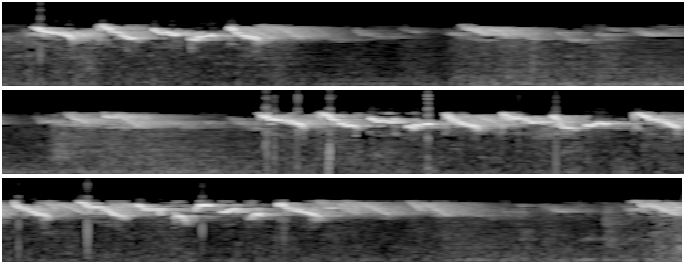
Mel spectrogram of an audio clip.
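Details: Oriental white-eye (pleci) singing high, rapid twittering phrases broken by brief pauses, then a long unbroken burst of sharp, slurred chirps.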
